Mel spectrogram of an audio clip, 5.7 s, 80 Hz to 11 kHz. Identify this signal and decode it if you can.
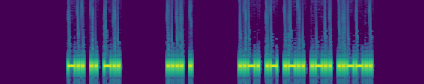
Morse code, heard as a keyed tone, about 38 wpm, 700 Hz. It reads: DID HE FALL?
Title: 3x Word-Spacing - Sentences from Top 500 Words - 40wpm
